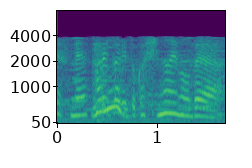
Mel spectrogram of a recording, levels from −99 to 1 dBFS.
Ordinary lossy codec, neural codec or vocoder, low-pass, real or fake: AAC, 16 kbps; none; 7.2 kHz; real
